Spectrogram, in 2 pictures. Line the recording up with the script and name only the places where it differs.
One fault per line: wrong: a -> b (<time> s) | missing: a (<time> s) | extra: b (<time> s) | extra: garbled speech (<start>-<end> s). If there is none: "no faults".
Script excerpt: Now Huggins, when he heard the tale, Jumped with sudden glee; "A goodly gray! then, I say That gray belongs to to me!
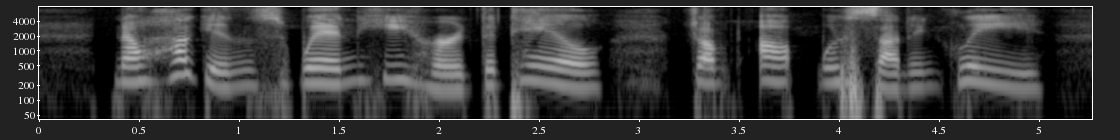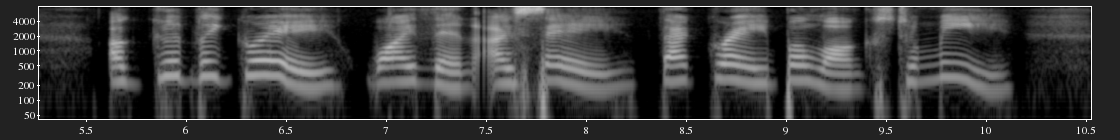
extra: up (3.6 s)
extra: why (6.9 s)
missing: to (9.7 s)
